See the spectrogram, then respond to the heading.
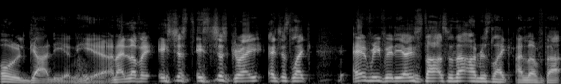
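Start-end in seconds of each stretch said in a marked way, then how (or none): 0.0-1.0 low-pitched put-on Finnish accent. Quoting the opening line of a creator's every video, imitating a finnish accent. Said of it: "in his like Finnish accent".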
